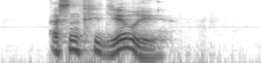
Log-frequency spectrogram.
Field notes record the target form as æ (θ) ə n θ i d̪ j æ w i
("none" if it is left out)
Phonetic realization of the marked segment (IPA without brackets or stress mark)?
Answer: s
